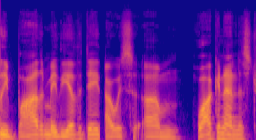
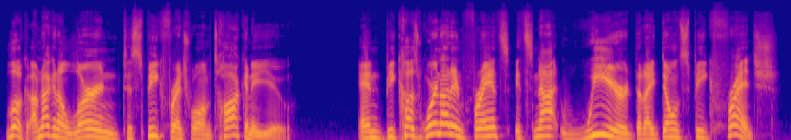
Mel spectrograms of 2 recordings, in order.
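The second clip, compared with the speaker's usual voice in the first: exasperated retort; 7 semitones higher, 5 dB louder than usual. Retold or imitated. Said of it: "And I was like".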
